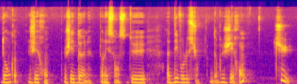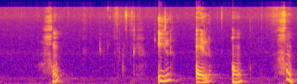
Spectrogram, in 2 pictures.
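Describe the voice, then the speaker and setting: A woman teaching verb conjugation, repeating each form slowly and clearly and checking in with short questions. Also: fairly low pitch, a little mellow. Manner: checks in with "ok?" and "bien". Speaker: French teacher. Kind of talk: explaining conjugation.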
